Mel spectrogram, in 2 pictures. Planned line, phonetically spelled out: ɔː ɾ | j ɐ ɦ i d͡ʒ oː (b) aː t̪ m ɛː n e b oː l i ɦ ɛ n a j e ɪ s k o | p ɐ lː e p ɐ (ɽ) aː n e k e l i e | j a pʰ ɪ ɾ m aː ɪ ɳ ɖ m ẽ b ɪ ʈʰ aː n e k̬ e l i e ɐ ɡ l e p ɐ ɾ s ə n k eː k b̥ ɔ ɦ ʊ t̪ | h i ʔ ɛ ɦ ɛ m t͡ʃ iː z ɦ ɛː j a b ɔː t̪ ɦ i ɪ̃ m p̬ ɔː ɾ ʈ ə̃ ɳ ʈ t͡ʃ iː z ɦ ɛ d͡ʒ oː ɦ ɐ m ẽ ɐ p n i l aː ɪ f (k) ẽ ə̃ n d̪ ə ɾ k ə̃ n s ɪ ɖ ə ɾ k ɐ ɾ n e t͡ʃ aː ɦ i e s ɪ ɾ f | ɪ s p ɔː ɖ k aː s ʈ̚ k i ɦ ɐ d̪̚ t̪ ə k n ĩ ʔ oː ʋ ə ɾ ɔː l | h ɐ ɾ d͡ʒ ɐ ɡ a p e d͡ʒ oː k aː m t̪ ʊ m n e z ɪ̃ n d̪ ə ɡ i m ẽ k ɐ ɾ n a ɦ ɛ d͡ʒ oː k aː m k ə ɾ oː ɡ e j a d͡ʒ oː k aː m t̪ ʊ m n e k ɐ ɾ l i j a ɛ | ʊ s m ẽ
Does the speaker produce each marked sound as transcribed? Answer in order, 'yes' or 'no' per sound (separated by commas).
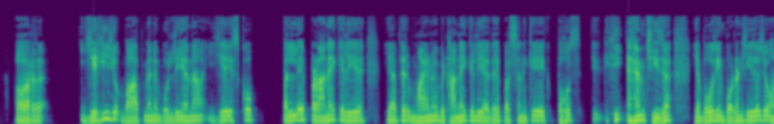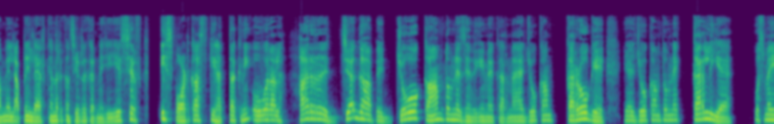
yes, yes, yes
